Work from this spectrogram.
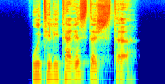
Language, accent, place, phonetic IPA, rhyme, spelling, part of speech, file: German, Germany, Berlin, [utilitaˈʁɪstɪʃstə], -ɪstɪʃstə, utilitaristischste, adjective, De-utilitaristischste.ogg
- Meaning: inflection of utilitaristisch: 1. strong/mixed nominative/accusative feminine singular superlative degree 2. strong nominative/accusative plural superlative degree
